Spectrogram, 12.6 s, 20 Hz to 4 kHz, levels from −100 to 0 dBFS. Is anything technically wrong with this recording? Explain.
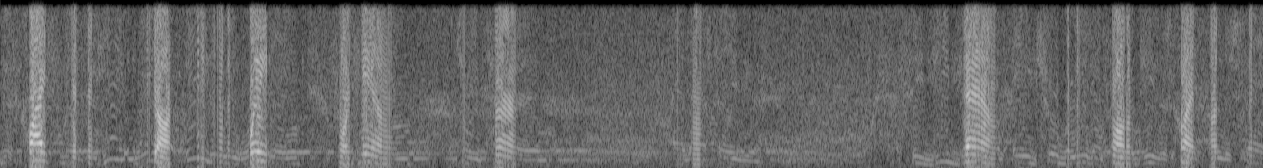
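Yes, there's a mu-law and A-law mix-up running through the whole clip. The speech sits in a normal G.711 telephone band, 8 kHz sampling, but the samples were written as A-law and then read back as mu-law. The two laws map the 8-bit codes onto levels differently, so every sample lands at the wrong amplitude. Some come out too loud and others too soft, which makes the speech harsh and gritty. The quietest codes get pushed well above silence, so the pauses fill with noise instead of going quiet.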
